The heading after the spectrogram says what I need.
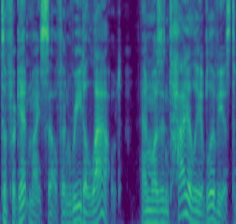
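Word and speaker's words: Locke: did not know that Lo is pronounced in only one syllable till many years after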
